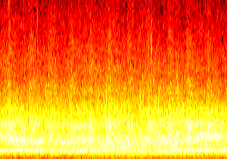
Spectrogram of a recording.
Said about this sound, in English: the crowd's impatience is an indicator that they haven't quite given up on a goal just yet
